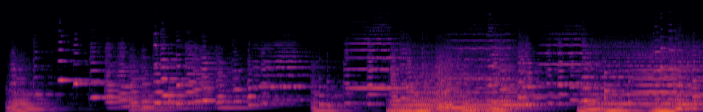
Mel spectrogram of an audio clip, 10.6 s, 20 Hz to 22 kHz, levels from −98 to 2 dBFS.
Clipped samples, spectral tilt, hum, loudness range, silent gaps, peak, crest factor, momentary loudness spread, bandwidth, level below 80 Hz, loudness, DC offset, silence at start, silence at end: under 0.1%; -7.5 dB/octave; none; 6 LU; none; -28 dBFS; 16 dB; 12 LU; 9.4 kHz; -52 dBFS; -46 LUFS; under 0.1%; 0.1 s; 0 s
